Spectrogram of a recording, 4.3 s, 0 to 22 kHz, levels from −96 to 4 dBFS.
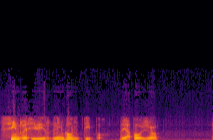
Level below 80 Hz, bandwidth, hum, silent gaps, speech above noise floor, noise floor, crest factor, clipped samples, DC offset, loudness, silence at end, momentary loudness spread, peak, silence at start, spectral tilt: -56 dBFS; 8 kHz; none; none; 32 dB; -53 dBFS; 16 dB; under 0.1%; under 0.1%; -21 LUFS; 0 s; 12 LU; -6 dBFS; 0 s; -7.5 dB/octave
